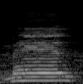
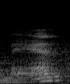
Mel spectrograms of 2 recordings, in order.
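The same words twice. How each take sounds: First: The pitch rises from a high level. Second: The pitch dips down and comes back up. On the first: "Chinese has a high rising tone similar to ours" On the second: "it has a third tone that kind of dips a little"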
